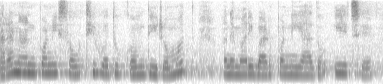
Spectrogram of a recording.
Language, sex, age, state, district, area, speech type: Gujarati, female, 18-30, Gujarat, Morbi, urban, spontaneous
